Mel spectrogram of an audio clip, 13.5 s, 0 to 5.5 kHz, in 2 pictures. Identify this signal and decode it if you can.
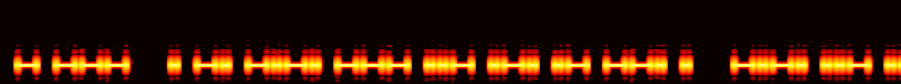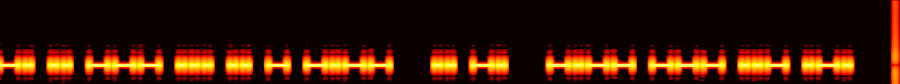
Morse code, heard as a keyed tone, about 25 wpm, 600 Hz. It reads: TO ENCOURAGE CURIOSITY IN YOUR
